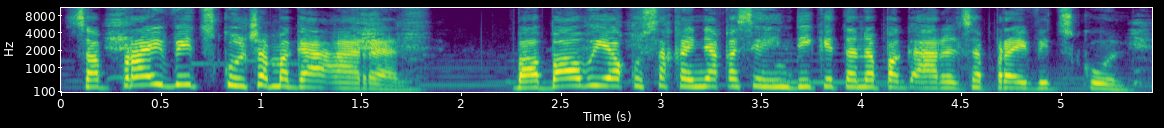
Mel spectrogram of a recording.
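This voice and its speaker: A woman's voice: sits high, a little fast, soft background music. A Filipino woman acting as a playful, fiercely protective single mother around forty in a melodramatic radio drama. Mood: indignant, protective. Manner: animated, teasing, exclamatory.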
